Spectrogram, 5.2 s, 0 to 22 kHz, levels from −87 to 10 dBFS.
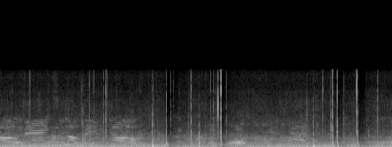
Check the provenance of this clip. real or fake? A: fake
